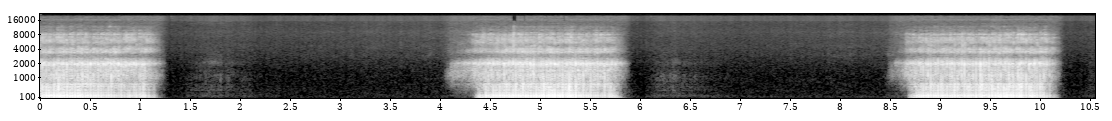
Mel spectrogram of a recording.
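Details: Three long, loud, rough snores about four seconds apart with near silence between them; ordinary snoring.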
